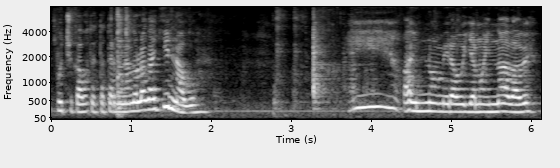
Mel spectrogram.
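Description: With lively intonation and a darkish, medium-pitched voice at normal speed, a middle-aged vlogger talks casually with viewers as she cooks at home. She calls them "niñas" and often ends lines with "¿verdad?" A little background noise can be heard.

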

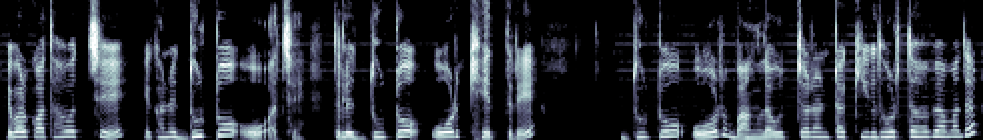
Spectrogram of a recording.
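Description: A woman's voice: sits high, unhurried, a little mellow, no room sound. A woman with a Bangladeshi accent teaching an English reading lesson to young children, patiently repeating each point and asking the class questions.

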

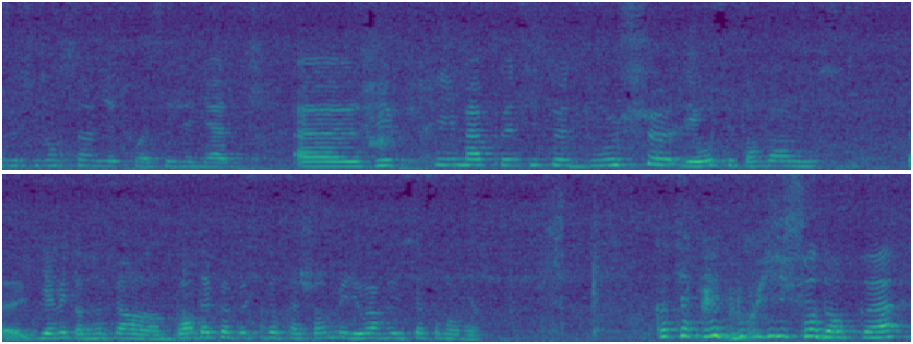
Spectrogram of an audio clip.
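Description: A young woman and mother with a cold, chatting casually and rambling through her day at home for a vlog, often dropping to a soft, low voice. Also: slight background noise. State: sniffling with a cold. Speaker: vlogger, mother of two young boys.

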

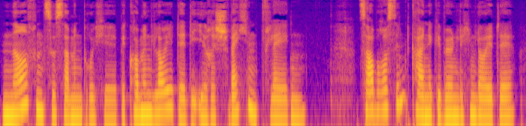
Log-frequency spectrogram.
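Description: A woman reading the lines of a calm, stern old male sorcerer teacher in a measured, instructive way for an audiobook. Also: fairly low pitch, no room sound, natural voice.

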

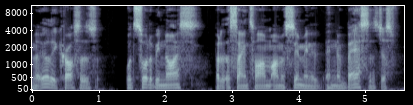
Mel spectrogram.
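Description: Low-voiced New man, dry gamer. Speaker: gaming video host. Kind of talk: casual game commentary while playing. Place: small room at home, indoors.

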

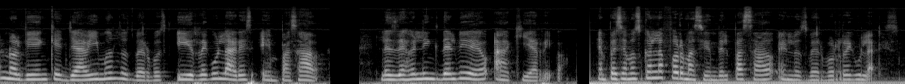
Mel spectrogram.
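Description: A woman's voice: on the high side, a little mellow. A woman teaching grammar in a cheerful, careful way. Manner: cheerful, slow and careful, repeating words for practice. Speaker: English teacher. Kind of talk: explaining grammar to a camera.

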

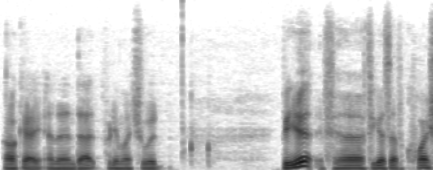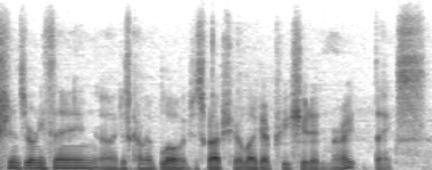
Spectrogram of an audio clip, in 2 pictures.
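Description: A man casually explaining a video editing program step by step, in a relaxed way. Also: on the low side, a little fast, gravelly, highs cut off. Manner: relaxed step-by-step explaining, repeats "let me go ahead". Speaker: software tutorial host. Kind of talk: casual screen-recording tutorial.

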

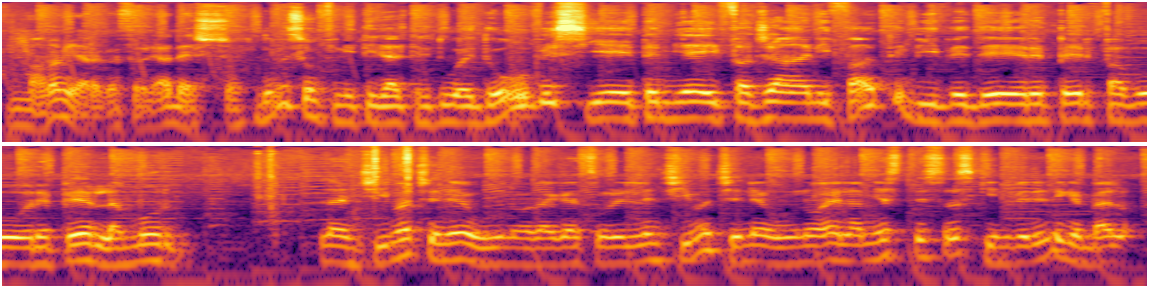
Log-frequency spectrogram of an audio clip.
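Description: A young man commentating his own gameplay as a channel host, excitable and jokey, jumping between loud outbursts and low muttering. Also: fairly quick, soft background music. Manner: jokey, sings and mocks opponents. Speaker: gaming YouTuber.

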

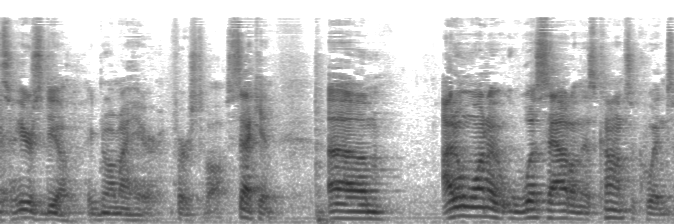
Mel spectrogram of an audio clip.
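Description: A man's voice: mid-range voice, fairly bright tone. A man in his thirties chatting casually to camera as a vlogger. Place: small tiled home bathroom. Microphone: phone at arm's length or propped nearby. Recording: roomy bathroom echo, distant mic, background noise.

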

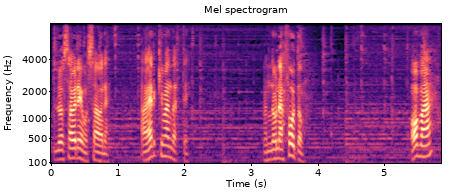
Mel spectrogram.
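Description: A man's voice: fairly high pitch, expressive, a little slow, soft background music. A young Chilean man streaming live, chatting with his viewers, swearing freely and joking as he reads out donations. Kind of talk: casual live-stream chat.

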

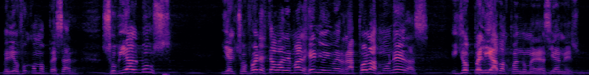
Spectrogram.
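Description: A male preacher delivers his testimony in a strikingly high voice. He tells the story with animation, swinging from loud declarations down to hushed, prayerful lines. Faint music plays behind him. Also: expressive, a little fast, in a large hall. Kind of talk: testimony sermon.

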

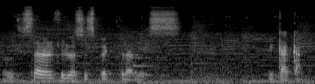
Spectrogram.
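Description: A woman with a Mexican accent playing a video game alongside a child, coaxing, cheering and yelling at enemies. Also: very deep voice, normal speed, vocal fry. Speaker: gaming channel host. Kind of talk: casual gameplay chat with a child. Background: game music.

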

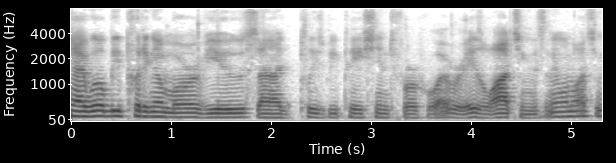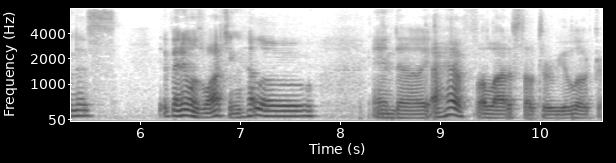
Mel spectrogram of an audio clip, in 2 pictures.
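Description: A man's voice: on the low side, darkish tone. A young man giving a casual unboxing review of collectible cards, thinking aloud, his voice fading in and out as he moves around the camera. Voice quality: level drops in and out as he moves. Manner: rambling, thinks aloud while opening packs. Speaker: card collector reviewing a product. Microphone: camera mic, filming at an awkward angle.

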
